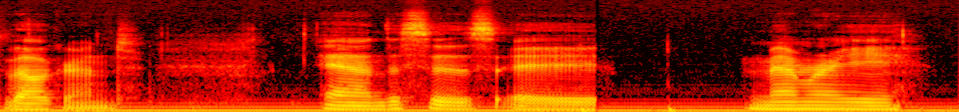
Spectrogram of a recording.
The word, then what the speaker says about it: Valgrind: it turns out that this is a term from norse mythology and it is indeed pronounced valgrind and this is a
